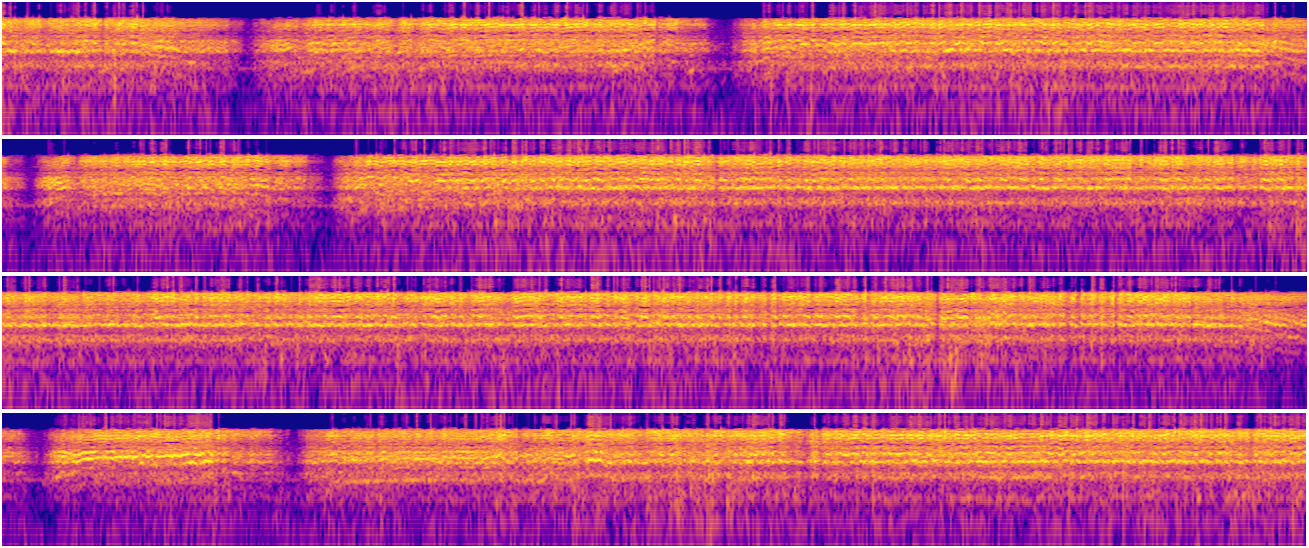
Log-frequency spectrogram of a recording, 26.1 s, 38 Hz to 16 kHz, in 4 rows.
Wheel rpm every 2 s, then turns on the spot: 140, 150, 190, 130, 200, 230, 230, 230, 240, 150, 150, 220, 220.
none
